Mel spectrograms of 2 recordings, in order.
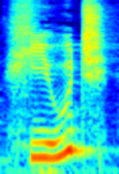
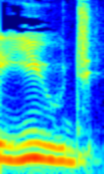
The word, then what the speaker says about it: huge: Okay, so another pet peeve of mine is when people think the letter H is silent in the word huge. And they say huge. And I see that, like, way too often, and it's not okay.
